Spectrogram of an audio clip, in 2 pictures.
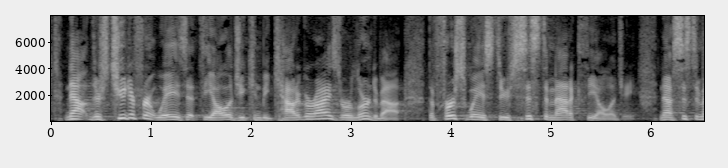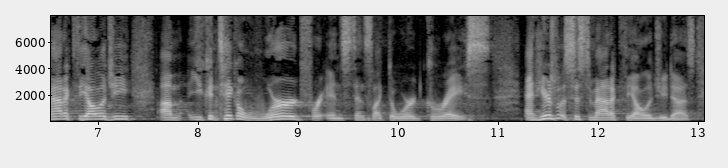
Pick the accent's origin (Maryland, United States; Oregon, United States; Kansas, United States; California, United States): California, United States; Los Angeles; moved away as an adult; I grew up in Los Angeles, moved here when I was twenty-one years old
